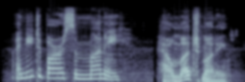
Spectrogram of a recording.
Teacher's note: the prominent stress shifts to much because money is now old information and the important information is how much money.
